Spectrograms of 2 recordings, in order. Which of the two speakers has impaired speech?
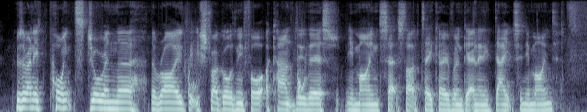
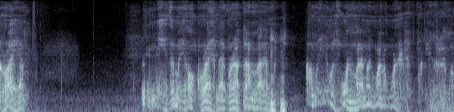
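The second: laryngectomy; permanent tracheostomy, throat scar tissue; seven years since operation; breathes through tracheostomy, cold air hinders breathing, frequent throat clearing.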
